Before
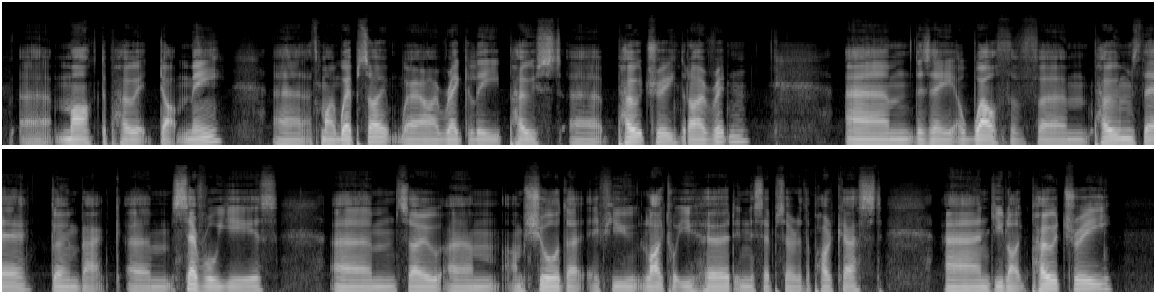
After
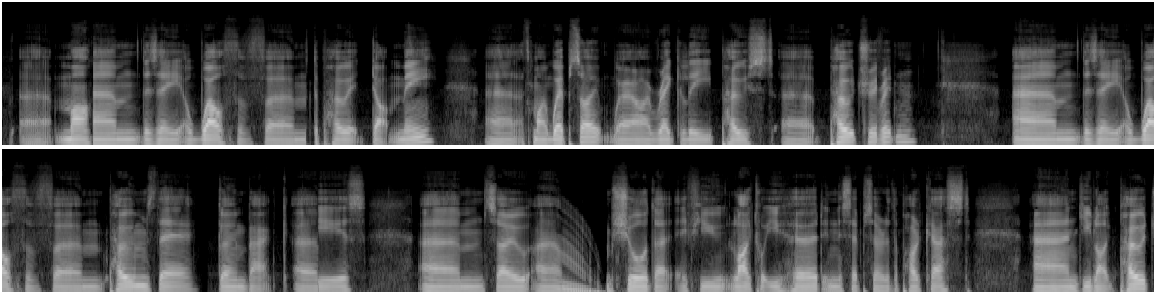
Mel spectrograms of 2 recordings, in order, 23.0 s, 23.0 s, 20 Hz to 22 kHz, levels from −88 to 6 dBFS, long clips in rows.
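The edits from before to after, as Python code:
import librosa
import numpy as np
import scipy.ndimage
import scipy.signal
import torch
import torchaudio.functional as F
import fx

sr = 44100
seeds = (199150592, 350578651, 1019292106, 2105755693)

y = fx.edit(x, sr, fx.cut(start_s=6.62, length_s=0.45),
    fx.duplicate(start_s=8.64, length_s=2.12, to_s=0.91),
    fx.fade_out_span(start_s=11.47, length_s=0.43),
    fx.cut(start_s=13.01, length_s=0.79),
    fx.tape_stop(start_s=16.16, length_s=0.53), tone=tone)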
